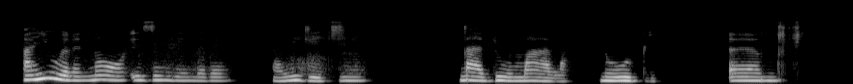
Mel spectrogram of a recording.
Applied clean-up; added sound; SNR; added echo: neural mask model DeepFilterNet 3.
